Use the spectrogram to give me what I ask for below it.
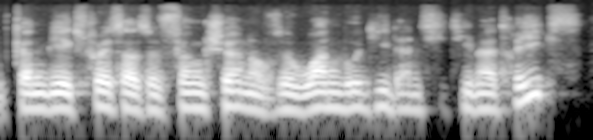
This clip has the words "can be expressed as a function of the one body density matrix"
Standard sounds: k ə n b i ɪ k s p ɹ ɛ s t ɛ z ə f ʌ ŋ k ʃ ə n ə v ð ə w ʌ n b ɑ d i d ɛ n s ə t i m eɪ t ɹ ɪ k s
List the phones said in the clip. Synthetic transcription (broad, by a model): k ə n b i ɪ k s p ɹ ɛ s t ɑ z ə f ʌ ŋ k ʃ ə n ə v ð ə w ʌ n b ɑ d i d ɛ n s ə t i m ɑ t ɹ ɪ k s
